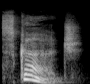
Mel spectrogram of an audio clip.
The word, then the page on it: scourge: British English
